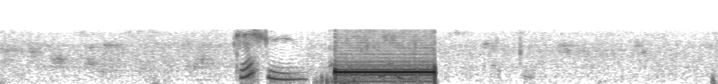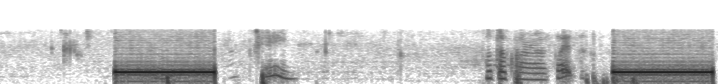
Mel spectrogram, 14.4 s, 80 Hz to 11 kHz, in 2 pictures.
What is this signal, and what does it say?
Ringback tone (China, 450 Hz), with speech.
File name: out- -2003- - - .220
